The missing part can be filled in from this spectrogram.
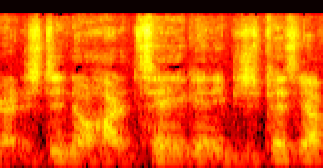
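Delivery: plain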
